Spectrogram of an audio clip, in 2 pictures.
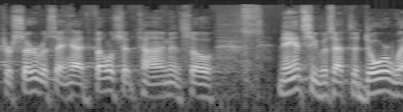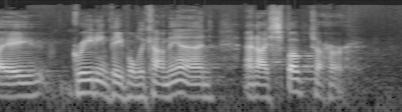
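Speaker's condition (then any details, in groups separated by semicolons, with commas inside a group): Cleft lip and palate; called hair lip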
